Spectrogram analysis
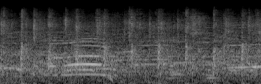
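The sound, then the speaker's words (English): Coldwater Cardinal football fans cheer from the stands at a high school football game against Sturgis, urging a fourth-down stop. A steady, dense crowd roar runs under a man's voice talking. “Cardinal fans making noise underneath us. They want the stop so bad.”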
